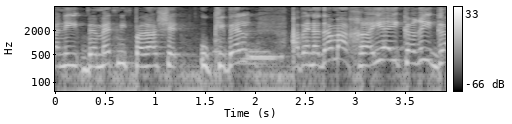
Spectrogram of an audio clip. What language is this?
Hebrew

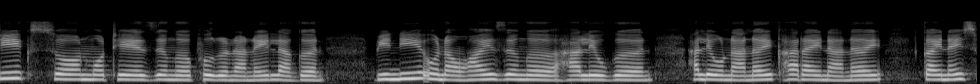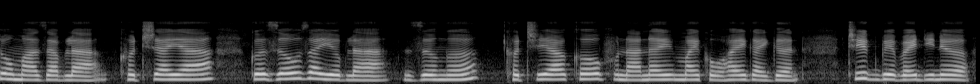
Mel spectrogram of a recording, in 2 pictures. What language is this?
Bodo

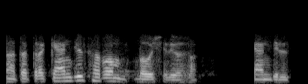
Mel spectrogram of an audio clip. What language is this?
Sanskrit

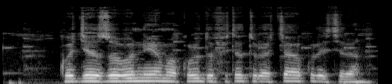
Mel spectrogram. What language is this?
Kinyarwanda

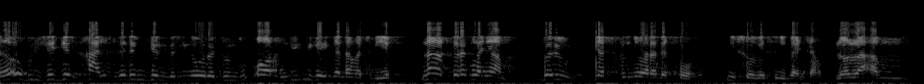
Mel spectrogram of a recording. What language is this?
Wolof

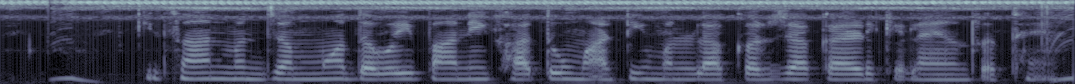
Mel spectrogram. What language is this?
Chhattisgarhi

